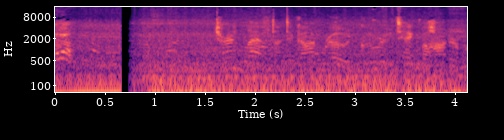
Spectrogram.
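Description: Tour bus on the move, heard from inside the cabin: a steady low engine and road rumble, broken by a brief cut a little under a second in, with voices chattering over it.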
